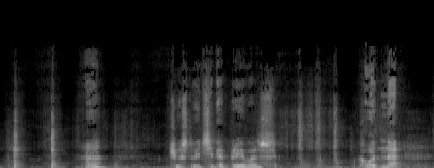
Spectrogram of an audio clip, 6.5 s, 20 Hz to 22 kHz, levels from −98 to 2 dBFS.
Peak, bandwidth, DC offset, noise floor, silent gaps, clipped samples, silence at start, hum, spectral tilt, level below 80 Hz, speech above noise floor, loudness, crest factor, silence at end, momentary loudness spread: -22 dBFS; 16 kHz; under 0.1%; -63 dBFS; none; under 0.1%; 0.1 s; none; -4 dB/octave; -58 dBFS; 25 dB; -39 LUFS; 20 dB; 0.05 s; 19 LU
